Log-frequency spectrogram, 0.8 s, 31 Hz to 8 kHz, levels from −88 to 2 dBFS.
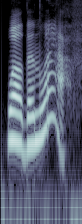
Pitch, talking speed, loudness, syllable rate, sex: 265 Hz, 220 wpm, -17 LUFS, 4.4 syllables/s, female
